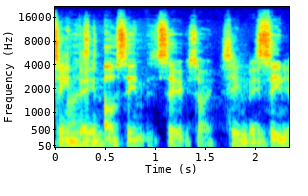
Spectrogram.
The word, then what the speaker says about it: Sean Bean: It's pronounced Sean Bean.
